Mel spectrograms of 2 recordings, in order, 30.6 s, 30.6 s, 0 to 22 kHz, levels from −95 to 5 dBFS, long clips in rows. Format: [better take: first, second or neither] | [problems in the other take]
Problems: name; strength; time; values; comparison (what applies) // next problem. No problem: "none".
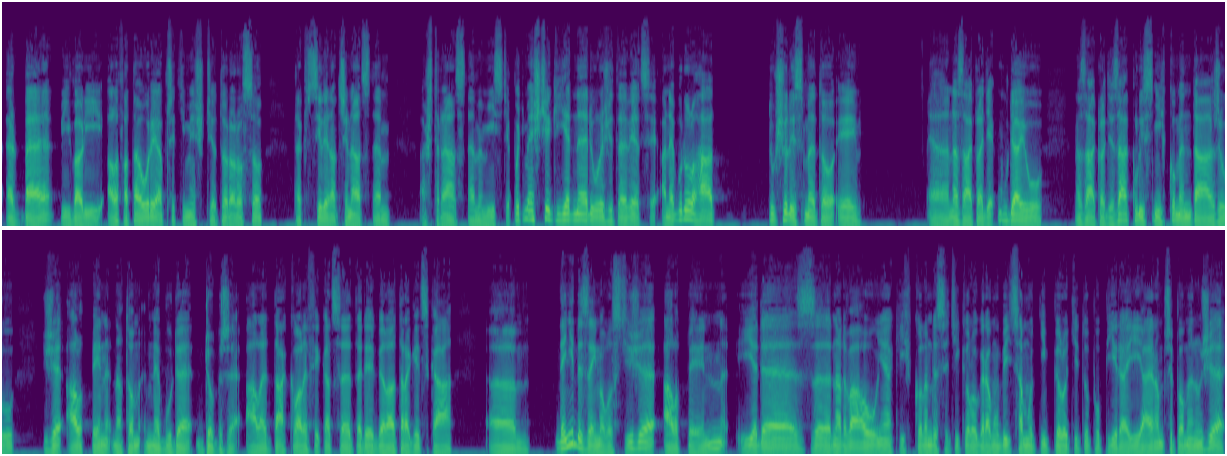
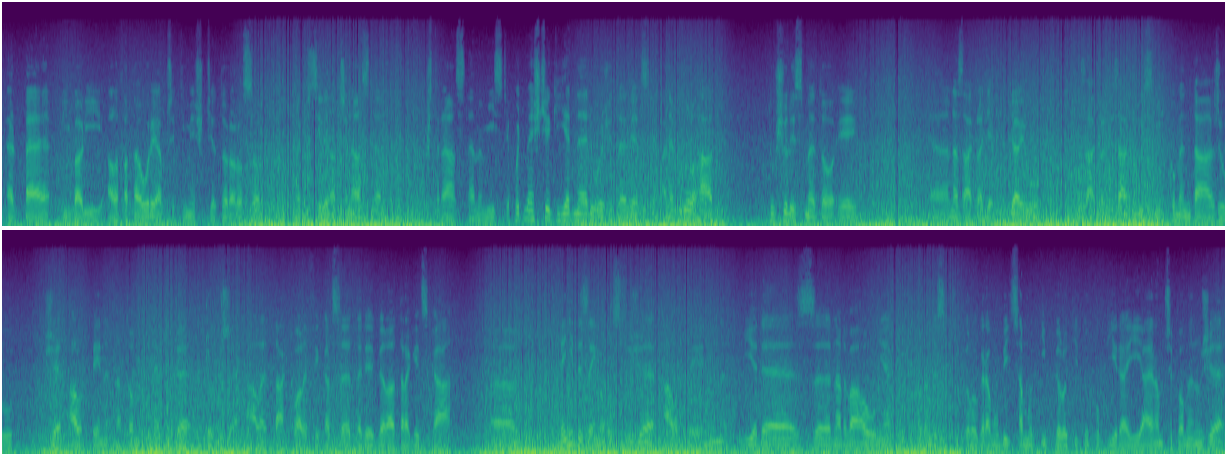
first | wind noise on the microphone; heavy; 4 dB below the speech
